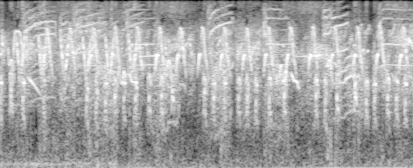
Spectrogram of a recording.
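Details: Trapping lure of small birds chattering excitedly: many thin, high twitters and quick up-and-down whistles pile up in a dense, restless stream with no gaps.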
